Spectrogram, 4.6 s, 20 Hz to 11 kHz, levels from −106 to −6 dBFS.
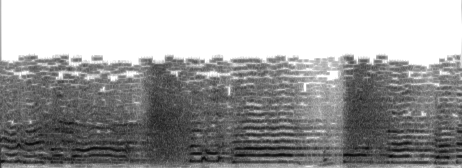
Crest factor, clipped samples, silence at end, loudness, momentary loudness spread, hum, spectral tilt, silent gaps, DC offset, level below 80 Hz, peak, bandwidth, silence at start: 12 dB; under 0.1%; 0 s; -13 LUFS; 4 LU; none; 1 dB/octave; none; under 0.1%; -70 dBFS; -2 dBFS; 7.6 kHz; 0 s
